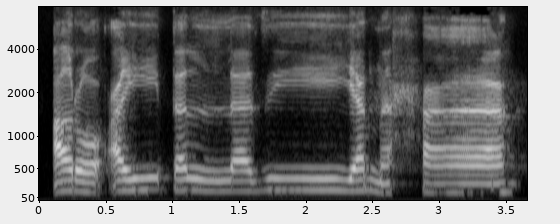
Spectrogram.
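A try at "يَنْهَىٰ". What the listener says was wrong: এই হা ডাববে না। ইয়ান হা, আমরা হাসি না হা হা করে ওই রকম ভাবে। ইয়ান হা, ছোট হয় এটা। হ্যাঁ, গোল হা এরকম হয়।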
